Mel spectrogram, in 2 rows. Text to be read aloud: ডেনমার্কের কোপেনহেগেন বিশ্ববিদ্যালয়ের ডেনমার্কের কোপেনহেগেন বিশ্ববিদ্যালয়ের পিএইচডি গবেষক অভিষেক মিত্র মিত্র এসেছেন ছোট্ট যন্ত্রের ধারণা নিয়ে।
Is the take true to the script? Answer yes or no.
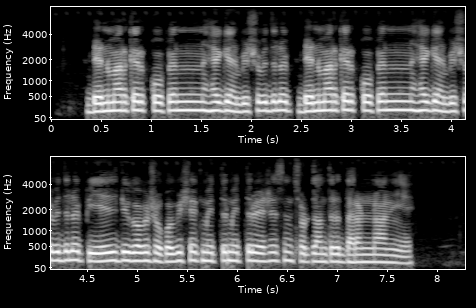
yes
